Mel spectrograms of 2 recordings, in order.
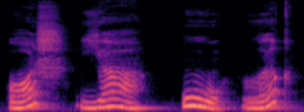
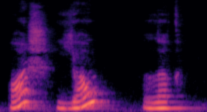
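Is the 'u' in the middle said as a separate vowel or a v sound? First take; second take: separate vowel; v sound. First: The u is a separate vowel syllable. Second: The u sounds like v, joined to ya. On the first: The speaker calls it wrong. "А если бы мы читали это слово вот так" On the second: The speaker calls it right. "мы у произносим как согласную в"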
